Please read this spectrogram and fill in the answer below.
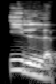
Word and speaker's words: il: For elle, the L sound is a little more present, but that depends on how fast you speak.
